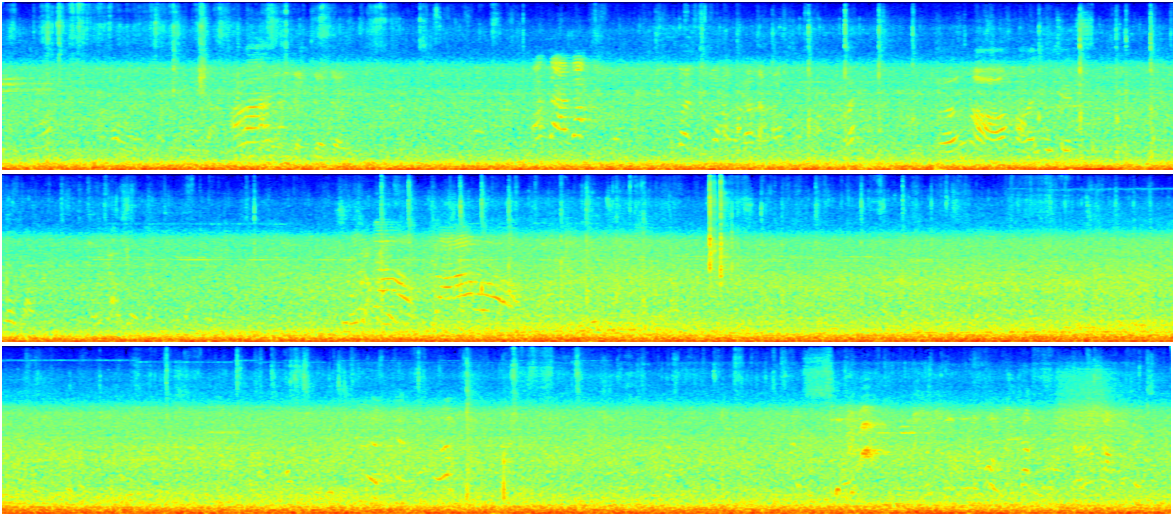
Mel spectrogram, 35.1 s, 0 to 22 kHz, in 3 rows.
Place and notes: In college, Children are learning to climb a tree
Zhongzheng District, Taipei City, Taiwan, 4 March, ~15:00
